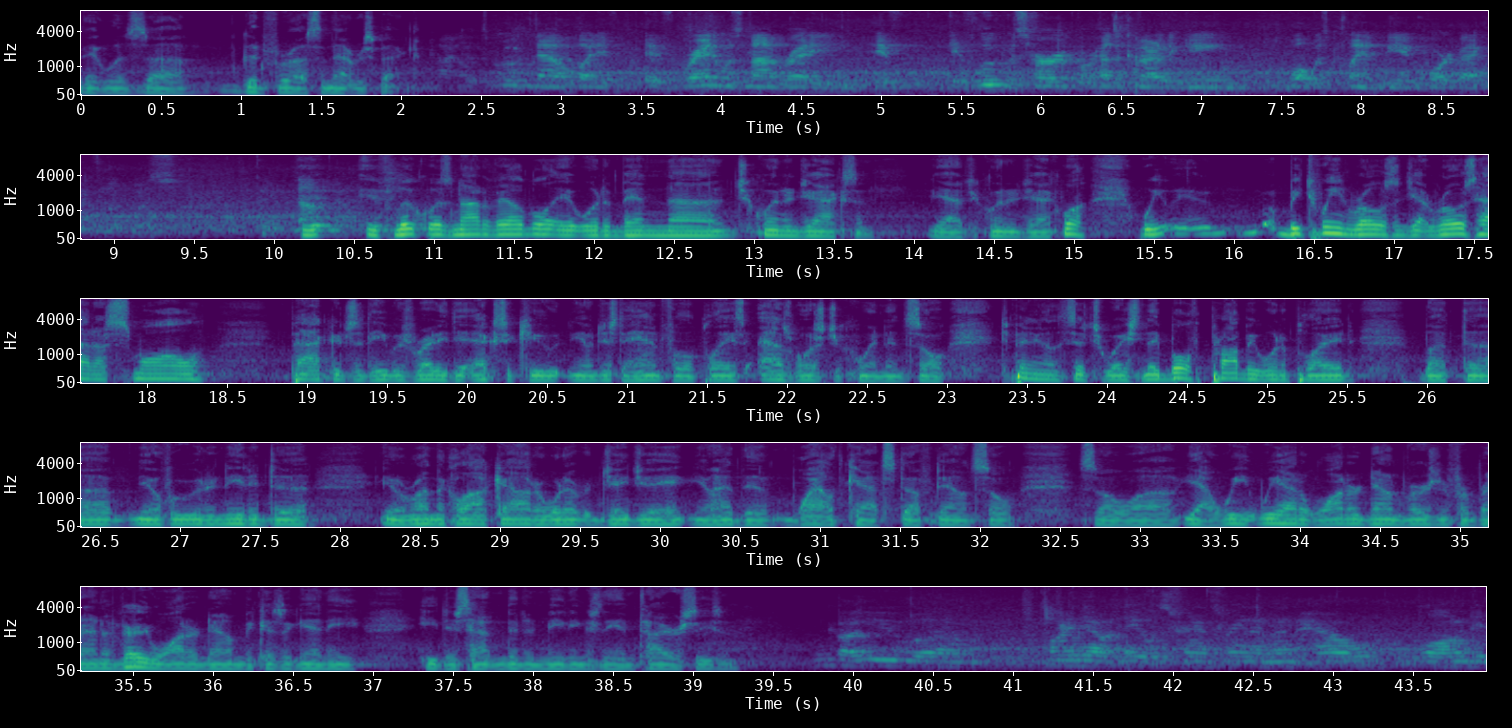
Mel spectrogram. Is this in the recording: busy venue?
yes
